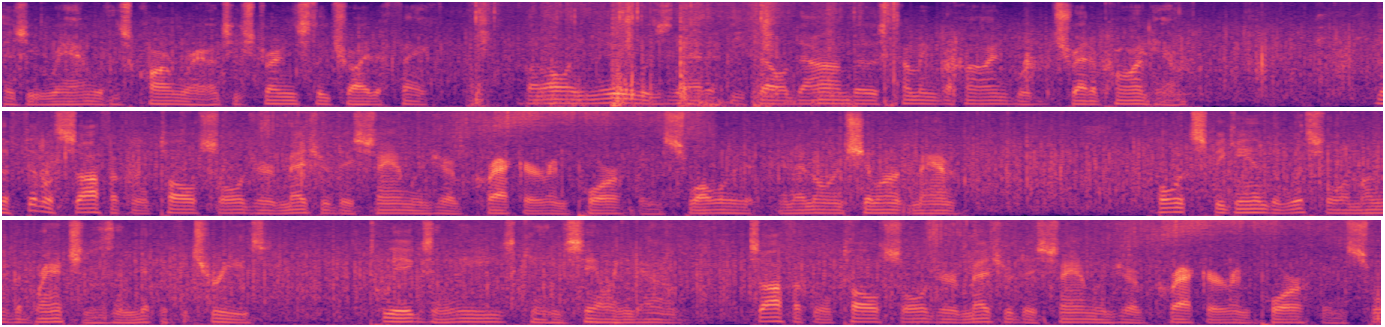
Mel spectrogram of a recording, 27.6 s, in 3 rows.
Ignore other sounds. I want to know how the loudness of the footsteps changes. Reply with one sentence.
The volume of the footsteps goes down.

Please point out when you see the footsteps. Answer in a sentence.
You can hear the footsteps from 2.9 to 11.5 s.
